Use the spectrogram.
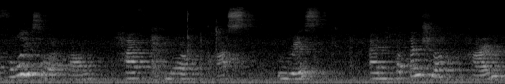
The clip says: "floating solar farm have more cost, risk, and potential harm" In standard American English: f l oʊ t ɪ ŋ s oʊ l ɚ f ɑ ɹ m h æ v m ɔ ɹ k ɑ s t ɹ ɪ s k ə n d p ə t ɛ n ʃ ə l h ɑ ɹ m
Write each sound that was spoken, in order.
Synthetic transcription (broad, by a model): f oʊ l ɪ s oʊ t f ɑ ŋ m h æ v m ɔ ɹ k ɑ s t ɹ ɪ s k ə n d p ə t ɛ n ʃ ə l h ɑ ɹ m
